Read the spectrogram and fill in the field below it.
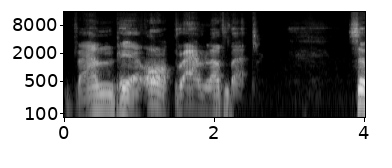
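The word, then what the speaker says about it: Wampyr: most certainly have been the W's are pronounced with a V so it's not wampit it's vampire or brown love that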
